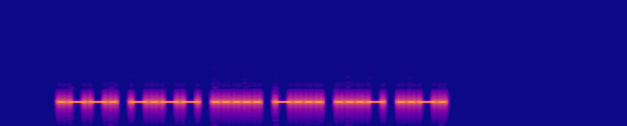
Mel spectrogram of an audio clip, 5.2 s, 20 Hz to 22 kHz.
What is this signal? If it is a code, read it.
Morse code, heard as a keyed tone, about 28 wpm, 700 Hz. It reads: PY5BVF
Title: DXCC-100 Call Signs - 6 Characters - Repeated 3x - 28wpm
